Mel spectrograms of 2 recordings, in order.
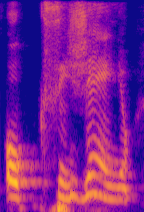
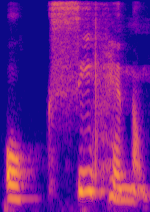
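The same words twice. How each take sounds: First: "oxigênio" stressed GÊ, with a zh sound; Portuguese stress on GÊ. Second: "oxígeno" stressed XÍ, g as a throaty h; Spanish stress on XÍ. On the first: Teacher gives the Portuguese, stressing GÊ in "oxigênio". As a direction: lean on GÊ in "oxigênio". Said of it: "No português nós temos". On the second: Teacher contrasts the Spanish, stressing XÍ in "oxígeno". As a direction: hit XÍ, rasped g in "oxígeno". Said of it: "Em espanhol nós vamos ter". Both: Shown as a demonstration.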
